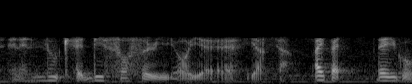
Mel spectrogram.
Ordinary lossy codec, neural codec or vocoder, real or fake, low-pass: MP3, 24 kbps; none; real; 3.6 kHz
